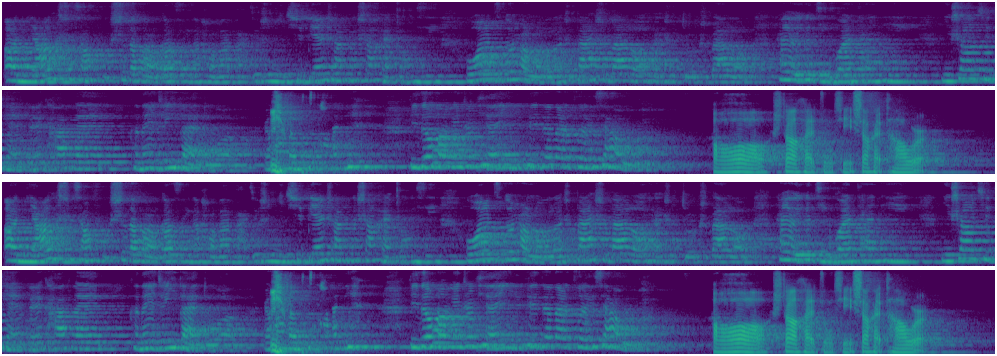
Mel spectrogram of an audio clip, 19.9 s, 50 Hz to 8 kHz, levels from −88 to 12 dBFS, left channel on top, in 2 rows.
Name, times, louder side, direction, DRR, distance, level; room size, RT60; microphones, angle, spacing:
voice 1, 0.0-11.0 11.2-16.5 17.0-17.1, right 1 dB, 35° right, 0 dB, 4.4 m, -37 dB
voice 2, 17.0-19.2, right 2 dB, 15° right, 12 dB, 0.9 m, -29 dB
30.0 x 28.5 x 6.3 m, 2.1 s
head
